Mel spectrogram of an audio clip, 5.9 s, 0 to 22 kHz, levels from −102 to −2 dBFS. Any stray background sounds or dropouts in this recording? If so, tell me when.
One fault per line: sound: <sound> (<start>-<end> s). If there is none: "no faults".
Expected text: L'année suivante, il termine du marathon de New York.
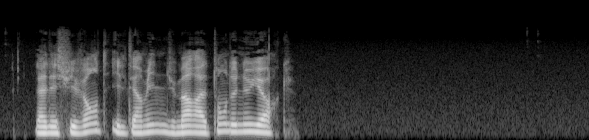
no faults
